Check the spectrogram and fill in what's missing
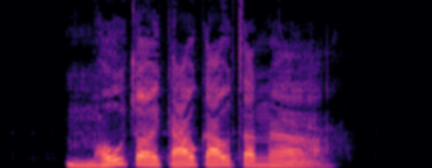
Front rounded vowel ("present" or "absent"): absent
